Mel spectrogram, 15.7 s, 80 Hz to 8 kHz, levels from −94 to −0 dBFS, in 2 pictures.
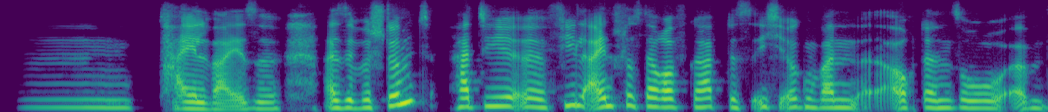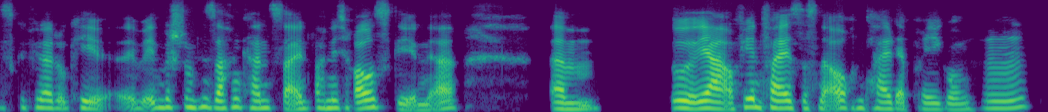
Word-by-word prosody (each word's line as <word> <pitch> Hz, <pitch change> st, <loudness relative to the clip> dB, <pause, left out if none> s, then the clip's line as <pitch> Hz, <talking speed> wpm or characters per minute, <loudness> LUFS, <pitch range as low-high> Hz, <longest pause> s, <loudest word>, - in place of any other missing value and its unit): Hm, 205 Hz, -1 st, -11 dB, 0.2 s
teilweise. 170 Hz, 0 st, 0 dB, 0.3 s
Also 195 Hz, 0 st, +2 dB
bestimmt 270 Hz, -, +4 dB, 0.2 s
hat 225 Hz, 0 st, +3 dB
die, 240 Hz, 0 st, +2 dB
äh, 220 Hz, -3 st, +1 dB
viel 255 Hz, +5 st, -1 dB
Einfluss 235 Hz, +3 st, +2 dB
darauf 215 Hz, -2 st, +4 dB
gehabt, 220 Hz, +1 st, 0 dB
dass 205 Hz, -1 st, -4 dB
ich 225 Hz, -2 st, -6 dB
irgendwann 205 Hz, -1 st, -1 dB
auch 300 Hz, -, -2 dB
dann 200 Hz, -1 st, -1 dB
so, 190 Hz, -1 st, -1 dB
ähm, 190 Hz, +1 st, -4 dB
das 190 Hz, -2 st, -19 dB
Gefühl 200 Hz, 0 st, -5 dB
hatte: 195 Hz, -1 st, 0 dB
„Okay, 190 Hz, -, -3 dB
in 445 Hz, -, -8 dB
in -, -, -2 dB
bestimmten 210 Hz, +1 st, -1 dB
Sachen 200 Hz, +1 st, +1 dB
kannst 195 Hz, 0 st, -3 dB
du -, -, +1 dB
einfach 185 Hz, +4 st, -2 dB
nicht 195 Hz, 0 st, -2 dB
rausgehen, 200 Hz, +5 st, +1 dB
ja?“ -, -, -2 dB, 0.7 s
Ähm. 170 Hz, +2 st, -1 dB, 0.5 s
So 195 Hz, -1 st, +5 dB
ja, 180 Hz, 0 st, +6 dB
auf -, -, -7 dB
jeden 215 Hz, -2 st, +4 dB
Fall 190 Hz, -2 st, +6 dB
ist 190 Hz, -, -3 dB
das 180 Hz, -, -9 dB
auch 190 Hz, -, 0 dB
'n 190 Hz, -, -5 dB
Teil 175 Hz, -1 st, -1 dB
der -, -, -2 dB
Prägung. 155 Hz, -2 st, -6 dB
Mhm. 185 Hz, +4 st, -4 dB
200 Hz, 175 wpm, -22 LUFS, 190-215 Hz, 0.7 s, ja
